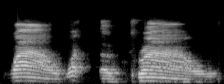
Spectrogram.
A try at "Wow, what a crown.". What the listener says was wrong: Don't forget your N. Crown. The last sound you make comes out of your nose. Crown.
